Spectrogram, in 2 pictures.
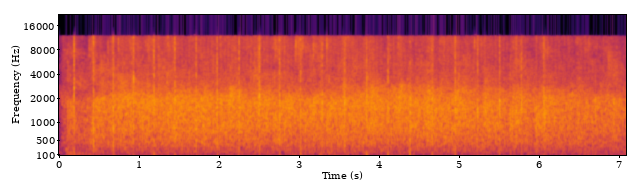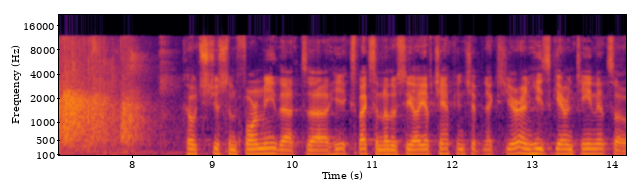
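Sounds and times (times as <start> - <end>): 
crowd applauding: 0.0 - 8.3
speech: 8.7 - 14.1.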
